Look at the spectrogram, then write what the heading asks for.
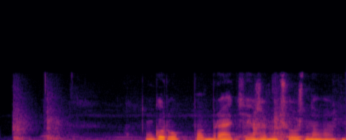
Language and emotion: Russian, neutral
